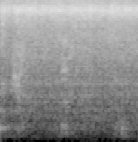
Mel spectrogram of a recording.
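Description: Food frying in a pan, a steady bright sizzle and hiss that stays constant throughout, with a few faint soft stirring or scraping touches underneath.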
